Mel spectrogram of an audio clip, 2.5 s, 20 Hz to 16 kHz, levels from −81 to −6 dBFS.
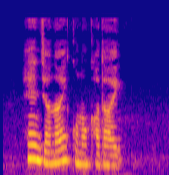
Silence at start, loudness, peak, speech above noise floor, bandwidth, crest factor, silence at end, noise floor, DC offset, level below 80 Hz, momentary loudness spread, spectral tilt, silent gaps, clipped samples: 0.35 s; -20 LUFS; -6 dBFS; 34 dB; 11.5 kHz; 16 dB; 0.7 s; -53 dBFS; under 0.1%; -56 dBFS; 8 LU; -5 dB/octave; none; under 0.1%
